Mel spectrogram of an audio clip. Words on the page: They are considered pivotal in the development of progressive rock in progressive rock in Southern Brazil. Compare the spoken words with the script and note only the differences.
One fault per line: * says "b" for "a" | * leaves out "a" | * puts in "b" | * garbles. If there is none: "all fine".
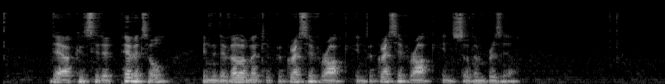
all fine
